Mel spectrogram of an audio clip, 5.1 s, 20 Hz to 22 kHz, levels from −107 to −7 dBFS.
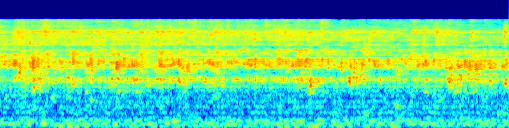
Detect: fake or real fake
